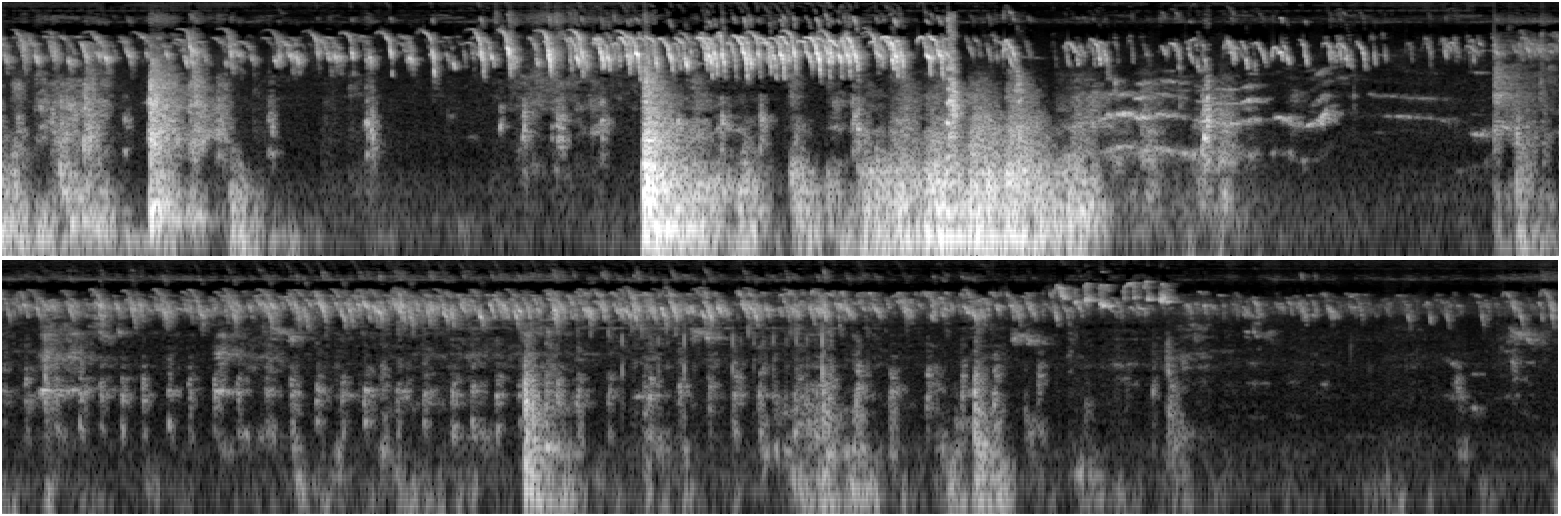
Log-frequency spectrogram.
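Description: Birds chirping in a dense, steady high-pitched chorus, with a loud low rumbling noise from about six to eleven seconds in.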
